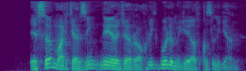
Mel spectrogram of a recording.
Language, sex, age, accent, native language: Uzbek, male, 18-24, Toshkent shahri, Uzbek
